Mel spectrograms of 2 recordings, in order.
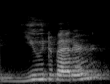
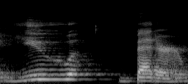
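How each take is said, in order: First: 'Had' is reduced to a short 'd' sound. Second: No 'had' or 'd' sound is heard at all. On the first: "We say you'd better" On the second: "we actually say you better. We don't even pronounce the D"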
